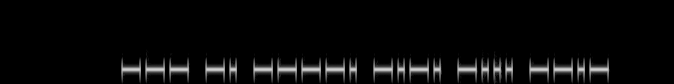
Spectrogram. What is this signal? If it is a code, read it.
Morse code, heard as a keyed tone, about 20 wpm, 700 Hz. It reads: ON9CBQ
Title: 2023 SOTA Activator Call Signs - 20wpm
